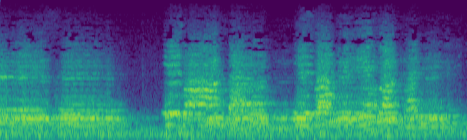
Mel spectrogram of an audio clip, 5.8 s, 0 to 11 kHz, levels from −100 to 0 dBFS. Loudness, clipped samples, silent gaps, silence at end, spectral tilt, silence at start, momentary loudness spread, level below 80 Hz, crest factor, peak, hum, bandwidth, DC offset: -22 LUFS; under 0.1%; none; 0 s; -8.5 dB/octave; 0 s; 8 LU; -42 dBFS; 16 dB; -6 dBFS; none; 6.4 kHz; under 0.1%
